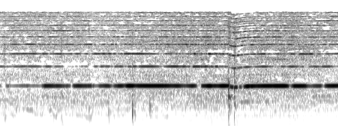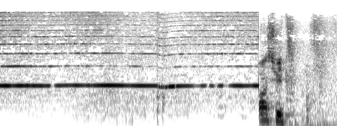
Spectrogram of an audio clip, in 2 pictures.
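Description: A vacuum extractor whines steadily.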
